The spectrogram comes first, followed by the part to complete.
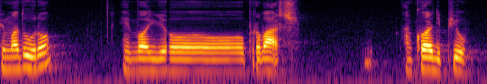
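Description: Very slowly, a man talks with little sound around him. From Italy, Lazio (province of Rome). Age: 20s. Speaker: professional badminton player; guest. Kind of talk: interview. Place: studio. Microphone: lapel.

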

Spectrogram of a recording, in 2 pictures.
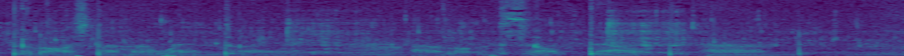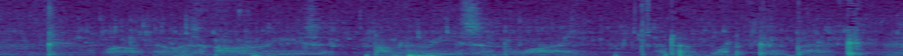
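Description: A whispering man at a moderate pace, with long, frequent pauses and big swings in loudness. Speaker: whisper video maker. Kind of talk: whispered ASMR-style casual talk to camera. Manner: whispered, soft, rambling, casual. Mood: shy, reflective. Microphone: studio mic.

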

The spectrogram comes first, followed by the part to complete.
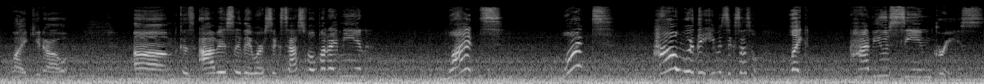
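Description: Over loud background noise, a woman talks at a moderate pace in a dry sound with no echo. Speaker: vlogger. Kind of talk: casual rant to camera. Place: car. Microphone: phone near.

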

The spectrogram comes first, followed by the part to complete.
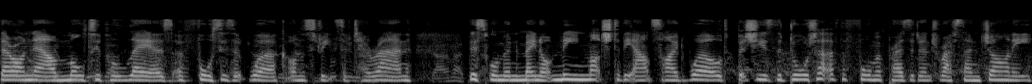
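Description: A woman speaks at a moderate pace, somewhat breathy. Her intonation is monotone and flat. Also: medium pitch for a woman. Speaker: television news correspondent. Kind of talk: scripted broadcast news report voiced over footage. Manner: measured, dramatic newsreader cadence with punchy emphasis; formal, polished delivery of long flowing sentences.

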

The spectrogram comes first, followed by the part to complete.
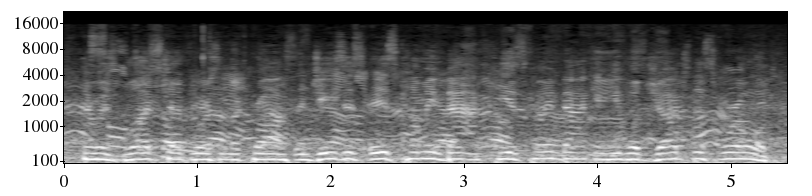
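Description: Loud background noise fills the clip. The speech moves at a fairly quick pace. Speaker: street preacher. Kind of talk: open-air sermon, evangelistic preaching. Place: street.

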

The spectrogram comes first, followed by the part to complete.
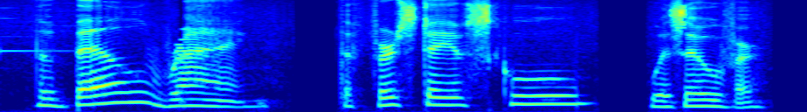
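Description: The background is quiet. The speaker uses a natural reading voice.

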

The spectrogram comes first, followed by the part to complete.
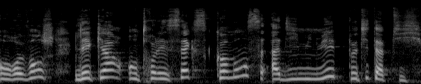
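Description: A high-pitched woman at a moderate pace, with lively intonation. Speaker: health columnist. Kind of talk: studio chat. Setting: studio. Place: studio. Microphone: lapel.

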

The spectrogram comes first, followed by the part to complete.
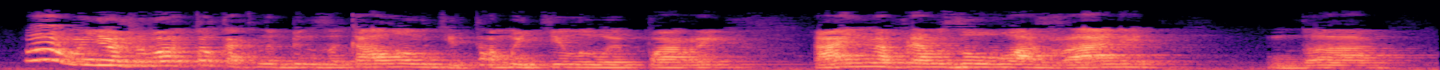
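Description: Audible room echo surrounds a man with a high pitch. He speaks at a moderate pace. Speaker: comic performer. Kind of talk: comedy sketch, one side of a phone call. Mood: weary, pleading, joking. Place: home room.

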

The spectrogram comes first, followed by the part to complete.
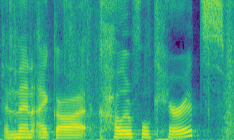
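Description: Over light background noise, a woman with a fairly low voice speaks at a moderate pace. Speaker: home vlogger. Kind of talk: casual vlog chat. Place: kitchen.

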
